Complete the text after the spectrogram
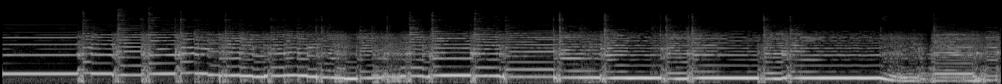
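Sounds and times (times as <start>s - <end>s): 
guitar loop: 0.0s - 10.0s.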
